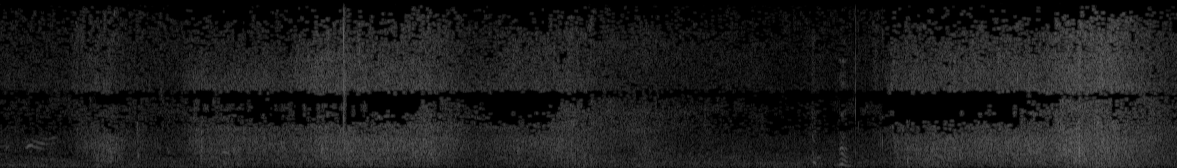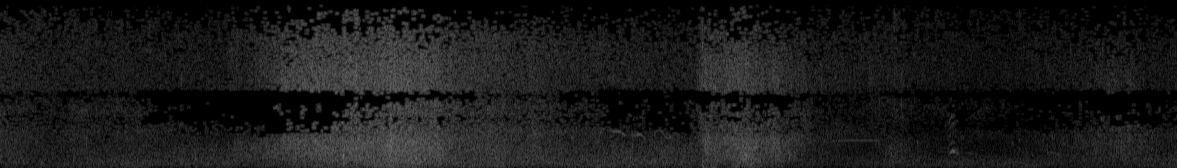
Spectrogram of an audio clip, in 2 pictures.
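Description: Small waves wash up and break on a shore, swelling and fading in slow surges.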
